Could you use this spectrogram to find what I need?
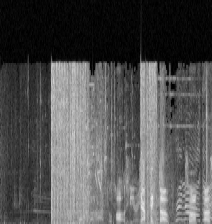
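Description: A rifle fires in bursts.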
